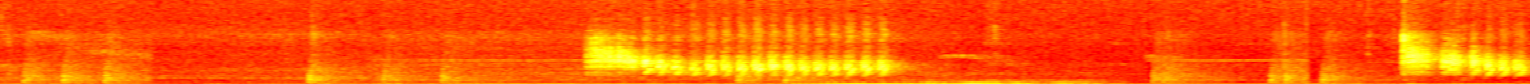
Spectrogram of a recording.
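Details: Wild common iora sings rhythmic, rattling buzzy phrases with a rapid pulsed texture, repeated in bursts against a busy background of low rumbling and other outdoor noise.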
